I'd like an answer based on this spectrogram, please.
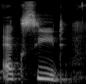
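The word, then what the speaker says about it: accede: जैसे कि यहाँ पे एक्सीड और इसकी स्पेलिंग है ACEEDE, एक्सीड मीन्स सहमत होना, और दूसरी स्पेलिंग है EXCEED, एक्सीड। तो दोनों की स्पेलिंग चेंज है, मीनिंग चेंज है, पर प्रोनाउंसिएशन सेम है।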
